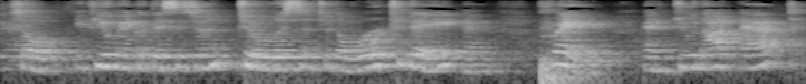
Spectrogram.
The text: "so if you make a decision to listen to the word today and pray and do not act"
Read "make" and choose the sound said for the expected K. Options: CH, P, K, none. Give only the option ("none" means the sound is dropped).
K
